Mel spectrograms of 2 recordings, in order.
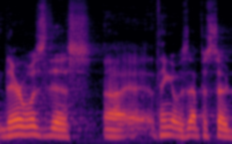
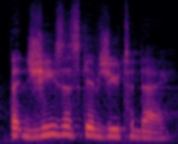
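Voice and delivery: ordinary delivery

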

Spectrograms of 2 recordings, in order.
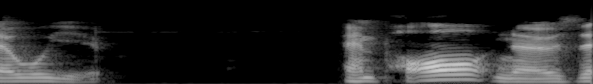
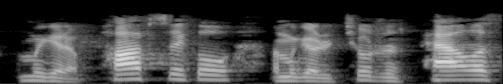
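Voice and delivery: put-on fast, eager childish glee; a kid who can't believe his luck, speeding up; excited kid; 4 semitones higher, 4 dB louder, much faster than usual. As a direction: rattle it off like a thrilled little boy. Child thrilled about toys.

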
